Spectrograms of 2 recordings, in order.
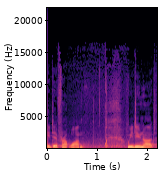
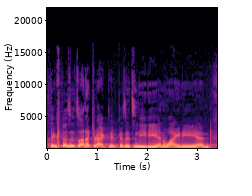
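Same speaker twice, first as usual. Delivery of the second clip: laughing; 8 semitones higher than usual. Real, not acted. Laughs at the needy man.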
